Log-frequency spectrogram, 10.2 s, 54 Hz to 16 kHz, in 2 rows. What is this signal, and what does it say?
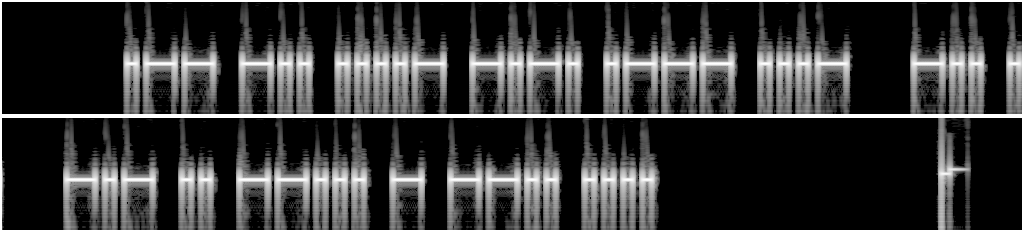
Morse code, heard as a keyed tone, about 25 wpm, 700 Hz. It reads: WD4CJV DE KI7TZH
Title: USA Callsign DE Callsign - 6 Characters - 25wpm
